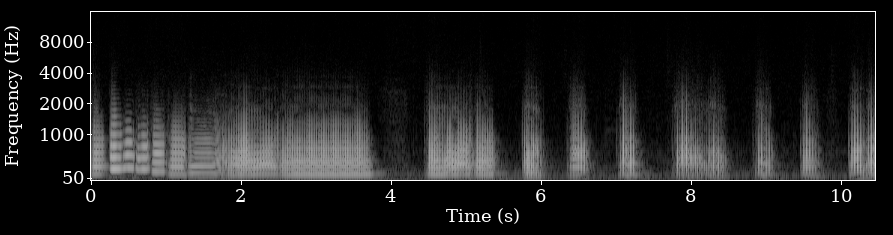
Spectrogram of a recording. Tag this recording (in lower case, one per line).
trombone
brass instrument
